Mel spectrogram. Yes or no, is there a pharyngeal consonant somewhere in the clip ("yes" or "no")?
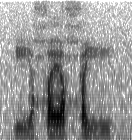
yes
